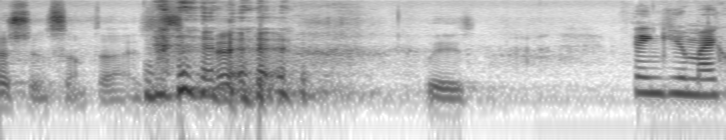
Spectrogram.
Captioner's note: laughter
